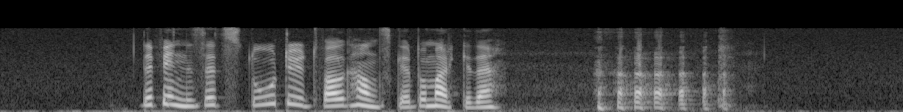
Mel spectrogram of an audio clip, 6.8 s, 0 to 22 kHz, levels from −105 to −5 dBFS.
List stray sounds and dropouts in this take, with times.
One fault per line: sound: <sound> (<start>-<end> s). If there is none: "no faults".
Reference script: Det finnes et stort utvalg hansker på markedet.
sound: laugh (4.4-5.5 s)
